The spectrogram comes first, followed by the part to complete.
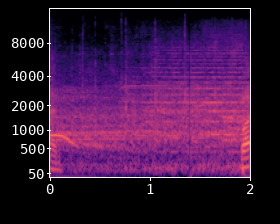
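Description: Faint background music with steady held notes over the hum of an indoor pool arena. A man's voice comes in briefly near the end.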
